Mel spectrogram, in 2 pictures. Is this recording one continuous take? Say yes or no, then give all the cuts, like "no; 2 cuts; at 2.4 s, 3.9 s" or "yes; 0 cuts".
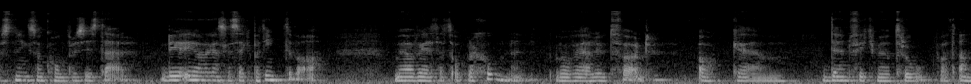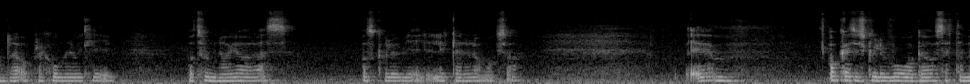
yes; 0 cuts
